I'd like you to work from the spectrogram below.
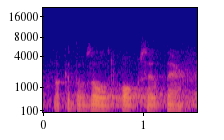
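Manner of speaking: normal talking voice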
